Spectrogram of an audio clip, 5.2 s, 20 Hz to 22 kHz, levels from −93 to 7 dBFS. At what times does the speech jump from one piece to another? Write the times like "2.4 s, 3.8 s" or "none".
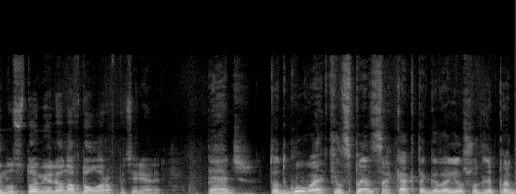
none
